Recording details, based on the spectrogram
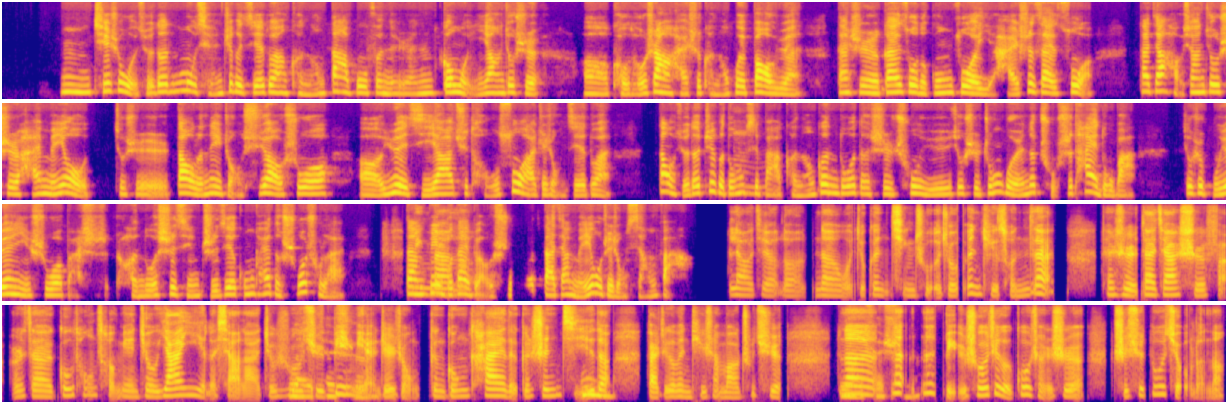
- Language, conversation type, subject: Chinese, advice, 当上司或团队发生重大调整、导致你的工作角色频繁变化时，你该如何应对？
- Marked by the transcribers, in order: other background noise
